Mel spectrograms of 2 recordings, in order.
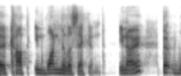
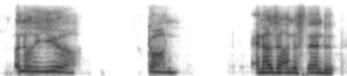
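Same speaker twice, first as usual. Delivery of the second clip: put-on wise old headmaster voice; 4 semitones higher than usual. Doing a movie line for a listener to guess, in a Dumbledore impression. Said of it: "my Dumbledore impression".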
